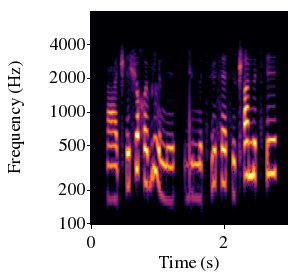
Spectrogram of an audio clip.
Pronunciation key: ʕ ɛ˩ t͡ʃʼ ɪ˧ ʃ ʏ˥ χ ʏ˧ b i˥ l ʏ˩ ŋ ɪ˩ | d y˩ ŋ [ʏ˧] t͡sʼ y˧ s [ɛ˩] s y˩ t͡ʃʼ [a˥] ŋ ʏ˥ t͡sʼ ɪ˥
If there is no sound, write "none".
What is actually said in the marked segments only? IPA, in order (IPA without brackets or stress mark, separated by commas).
ʏ˩, ɛ˧, a˥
